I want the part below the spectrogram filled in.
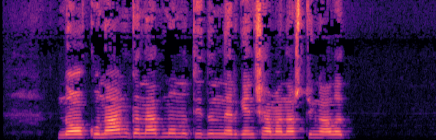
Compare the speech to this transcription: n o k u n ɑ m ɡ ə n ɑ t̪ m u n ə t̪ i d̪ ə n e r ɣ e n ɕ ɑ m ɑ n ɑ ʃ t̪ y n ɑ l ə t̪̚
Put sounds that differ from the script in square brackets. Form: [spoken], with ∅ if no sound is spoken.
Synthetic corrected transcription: n o k u n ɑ m ɡ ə n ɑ t̪ [n] u n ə t̪ i d̪ ə [nː] e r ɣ e n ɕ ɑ m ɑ n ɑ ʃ t̪ y [ŋ] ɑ l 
